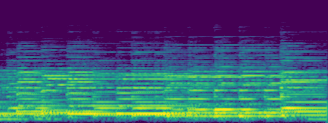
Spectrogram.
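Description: Electronic keyboard played live: an instrumental passage of sustained chords, changing about every half to two-thirds of a second, with no voice.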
